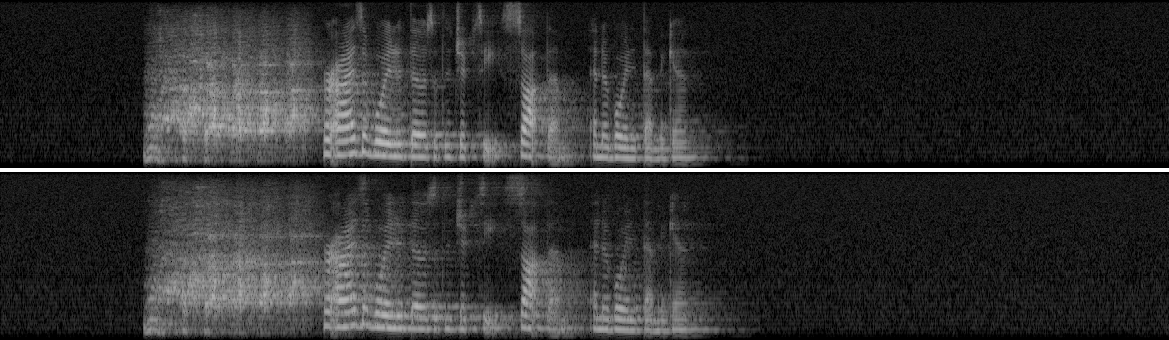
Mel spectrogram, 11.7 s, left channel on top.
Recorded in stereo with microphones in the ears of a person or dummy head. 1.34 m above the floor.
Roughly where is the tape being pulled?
I don't hear tape being pulled.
